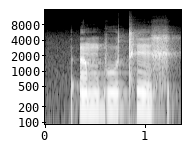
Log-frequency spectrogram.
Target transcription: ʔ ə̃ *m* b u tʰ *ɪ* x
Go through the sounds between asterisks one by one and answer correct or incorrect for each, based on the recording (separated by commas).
correct, correct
